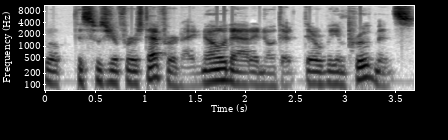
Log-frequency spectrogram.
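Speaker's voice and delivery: ordinary talk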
